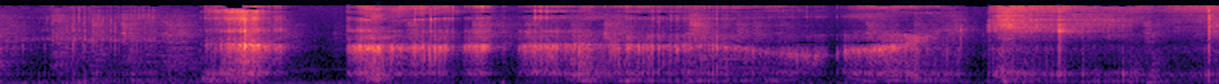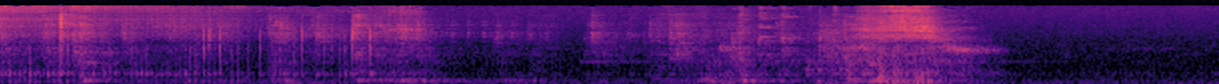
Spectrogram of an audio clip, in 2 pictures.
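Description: Bristles of a mop scrape and thump against a wooden door, heard through a television speaker.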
